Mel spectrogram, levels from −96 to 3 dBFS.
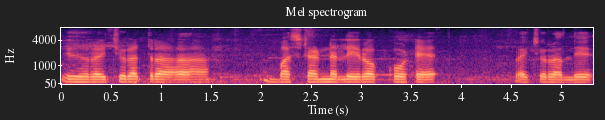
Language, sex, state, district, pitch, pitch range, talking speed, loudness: Kannada, male, Karnataka, Raichur, 140 Hz, 135-145 Hz, 90 wpm, -14 LUFS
